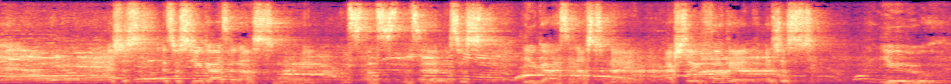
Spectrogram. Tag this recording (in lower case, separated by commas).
speech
